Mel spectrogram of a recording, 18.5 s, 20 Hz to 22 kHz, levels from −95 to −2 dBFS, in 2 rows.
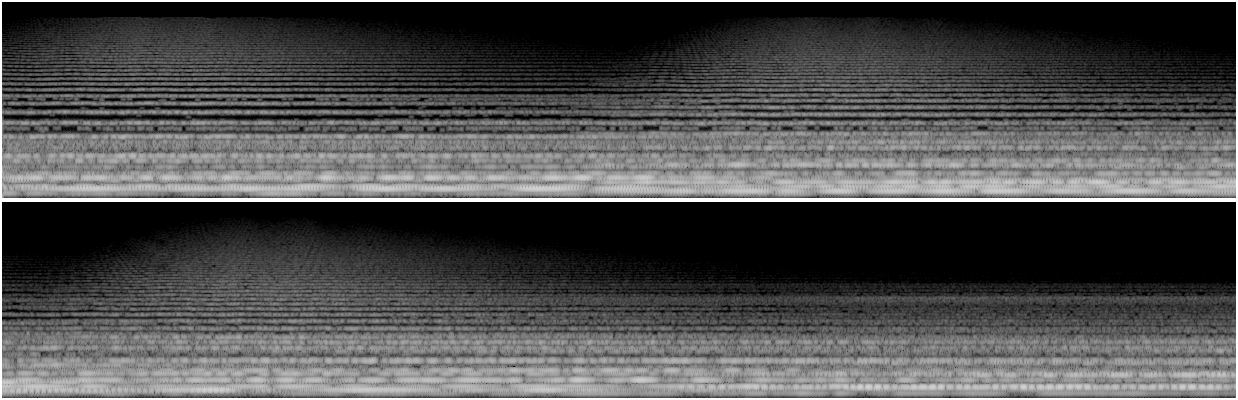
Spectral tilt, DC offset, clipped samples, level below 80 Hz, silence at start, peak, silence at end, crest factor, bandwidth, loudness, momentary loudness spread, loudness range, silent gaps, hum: -7.5 dB/octave; under 0.1%; under 0.1%; -72 dBFS; 0 s; -12 dBFS; 0 s; 14 dB; 12 kHz; -25 LUFS; 4 LU; 2 LU; none; none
